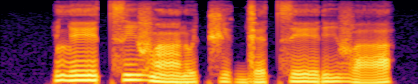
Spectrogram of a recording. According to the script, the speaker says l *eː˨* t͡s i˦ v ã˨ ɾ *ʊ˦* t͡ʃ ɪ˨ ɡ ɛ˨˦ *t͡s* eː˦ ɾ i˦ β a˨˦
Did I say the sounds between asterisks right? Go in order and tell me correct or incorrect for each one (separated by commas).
incorrect, correct, correct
